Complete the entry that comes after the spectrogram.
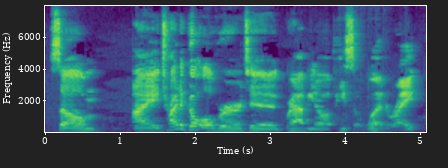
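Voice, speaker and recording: A young man hosting a video, telling a personal story casually in a halting, rambling, self-correcting way. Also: medium pitch, bright, forceful tone, highs cut off. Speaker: video host.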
